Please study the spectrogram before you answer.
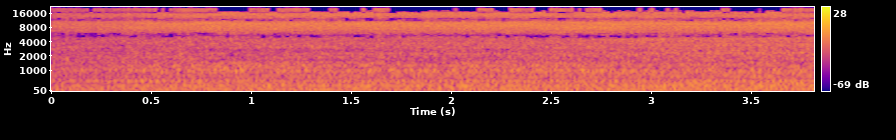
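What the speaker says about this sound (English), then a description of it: "You can hear the car running." A Lexus GS430 engine hums steadily, an unbroken even rumble and hiss, idling nearby.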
